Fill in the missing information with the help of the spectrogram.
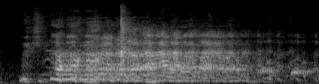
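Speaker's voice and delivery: loud high burst of laughter. Real, not acted. The speaker laughs hard at his own wailing-wife joke, loud and high.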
